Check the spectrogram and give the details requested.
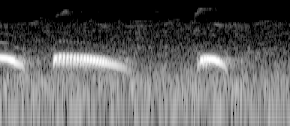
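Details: A spotted dove calls its companion with mellow coos: a long, gently falling coo, then a shorter downslurred note a second later. Quiet background.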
